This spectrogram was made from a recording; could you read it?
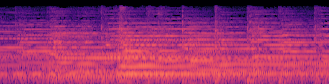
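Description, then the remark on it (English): Carillon bells at the top of a tower in Berkeley, played by fists striking the large levers and foot pedals of a keyboard linked by cables to the bells, ring out in overlapping, sustained tones, several notes struck in succession and blending into a loud, shimmering wash with no talking. “These connect to cables that run up to bells in the space above us.”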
